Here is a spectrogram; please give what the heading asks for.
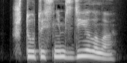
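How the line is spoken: Shouting. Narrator (Russian): закричав

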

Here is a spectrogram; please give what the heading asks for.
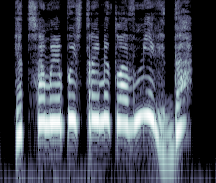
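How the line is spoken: Squeaky young boy. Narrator (Russian): пропищал парнишка младше Гарри

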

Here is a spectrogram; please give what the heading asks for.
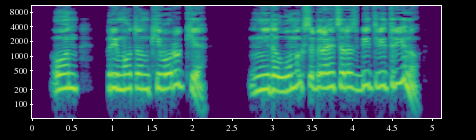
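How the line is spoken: Howled. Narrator (Russian): взвыл Лазарь

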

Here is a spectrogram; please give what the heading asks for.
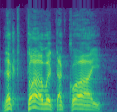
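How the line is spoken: Furious yelling. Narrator (Russian): Совершенно свирепев, Никанор Иванович завопил

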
